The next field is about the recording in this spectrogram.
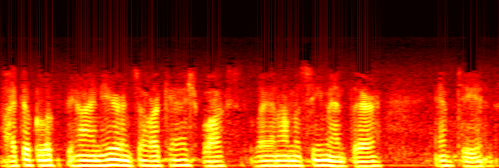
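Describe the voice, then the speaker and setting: An actor playing a mild, middle-aged American shopkeeper in a 1950s radio drama, gravelly, earnest and plain-spoken. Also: male voice, medium pitch, completely flat delivery, moderate pace, close to an everyday voice. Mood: shaken. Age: 50s. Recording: noisy, muffled vintage radio recording.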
